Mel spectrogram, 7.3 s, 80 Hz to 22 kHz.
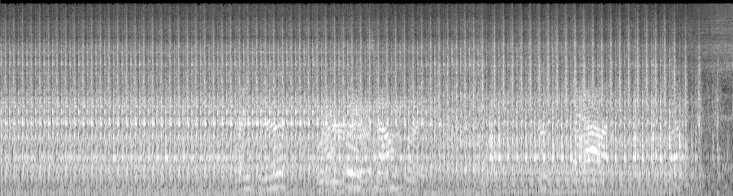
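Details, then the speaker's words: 1959 Buick 364 Nailhead V8, first start since being parked in the early 70s; heavy regular knock about four per second over quiet idle, rising with throttle, oil gauge halfway; suspected rod knock, unconfirmed. "well she's uh the exhaust is quiet anyway yeah it allows you to hear the horrifying rod much better is that rod knock it's gotta be"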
